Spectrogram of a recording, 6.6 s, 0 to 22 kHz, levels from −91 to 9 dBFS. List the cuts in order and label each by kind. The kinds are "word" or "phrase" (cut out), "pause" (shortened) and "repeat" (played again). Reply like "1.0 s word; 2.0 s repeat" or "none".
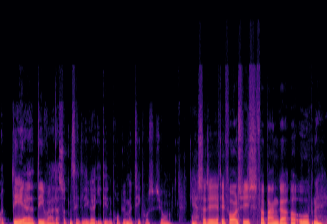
1.1 s word; 1.9 s word; 2.8 s word; 4.4 s word; 5.1 s word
